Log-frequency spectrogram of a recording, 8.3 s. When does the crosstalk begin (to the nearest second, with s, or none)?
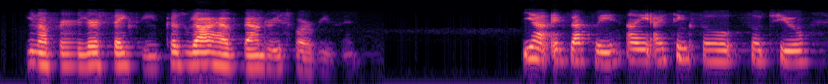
none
